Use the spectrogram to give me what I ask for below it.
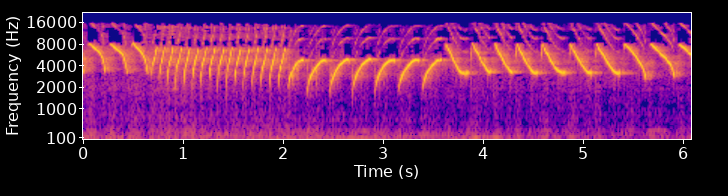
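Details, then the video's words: Song of a Belgian canary meant to teach non-singing canaries: a fast high trill followed by slower repeated falling whistled slurs, then a series of sharper descending notes about four per second. "Canto de canário belga - treinamento para canários não cantores"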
